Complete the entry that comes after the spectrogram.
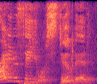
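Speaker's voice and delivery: "stupid" punched, drawn out at the end; stress on STUPID. Shown as a demonstration. Speaker means ugly but not that, stress on "stupid". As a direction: save the weight for "stupid". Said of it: "emphasis on each one of them individually".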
